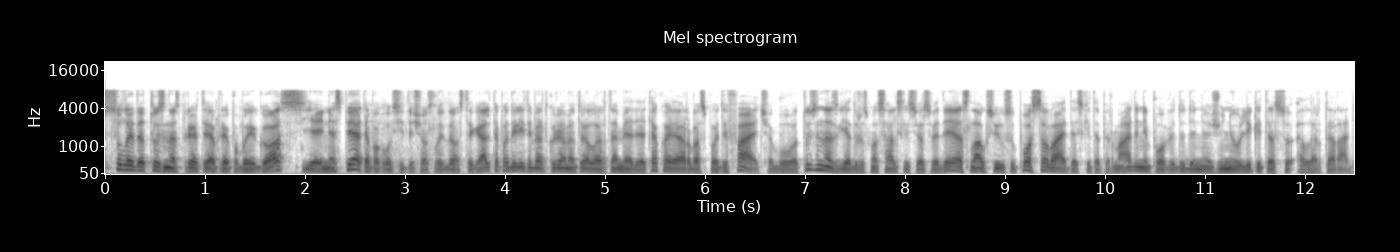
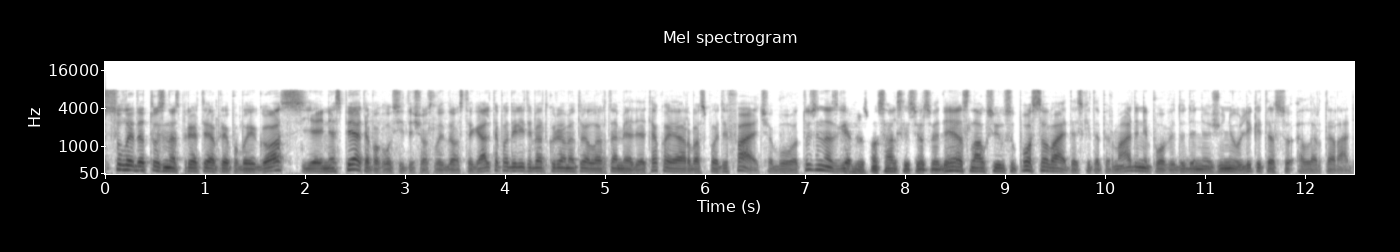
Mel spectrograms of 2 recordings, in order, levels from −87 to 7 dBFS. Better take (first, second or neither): first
